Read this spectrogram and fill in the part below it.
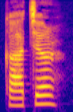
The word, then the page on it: kacvr: apatani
